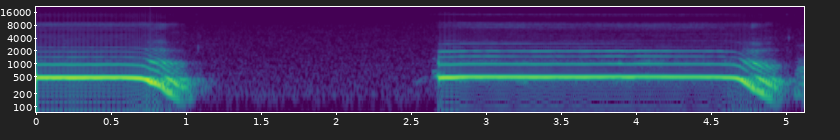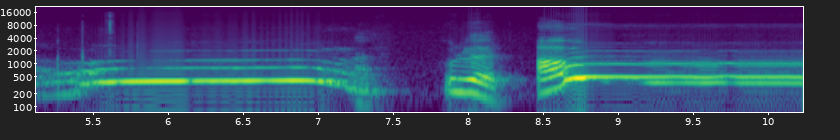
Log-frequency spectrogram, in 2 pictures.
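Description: A husky-samoyed mix dog howls in long, steady tones that sag downward at the end.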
